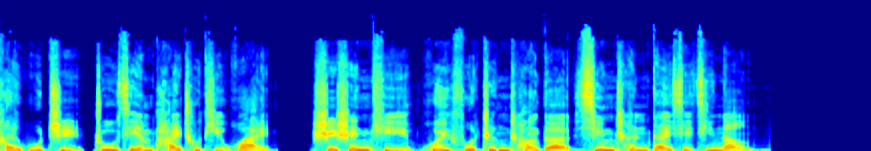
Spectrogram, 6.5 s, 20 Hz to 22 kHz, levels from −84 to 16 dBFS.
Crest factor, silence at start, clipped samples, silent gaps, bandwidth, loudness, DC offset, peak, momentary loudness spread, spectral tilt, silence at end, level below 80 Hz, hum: 12 dB; 0 s; under 0.1%; 0.64-0.69 s, 2.09-2.32 s; 18 kHz; -14 LUFS; under 0.1%; -2 dBFS; 6 LU; -4.5 dB/octave; 0.75 s; -34 dBFS; none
